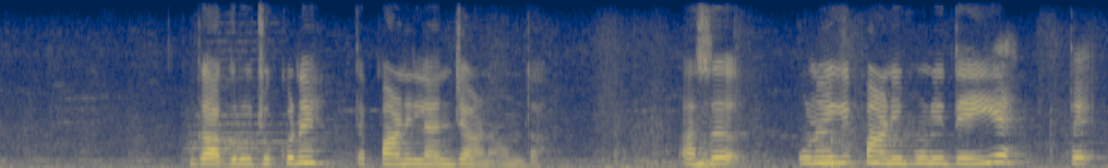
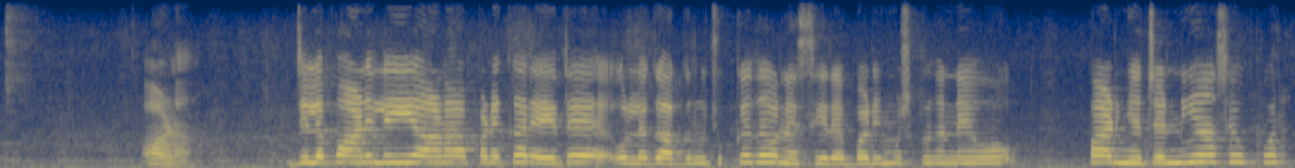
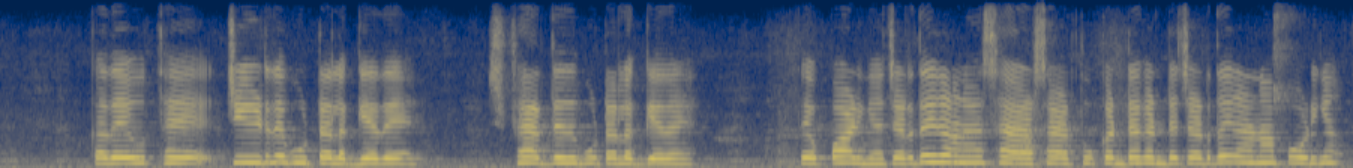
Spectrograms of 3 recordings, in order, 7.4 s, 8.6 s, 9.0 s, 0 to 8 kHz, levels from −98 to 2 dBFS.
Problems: constant background noise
